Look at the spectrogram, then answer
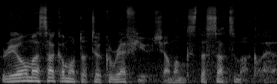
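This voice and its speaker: An actor playing a sober narrator, reading scripted history for a samurai video game. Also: male voice, mid-range voice, expressive, fast talker, slight background noise, lightly acted.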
